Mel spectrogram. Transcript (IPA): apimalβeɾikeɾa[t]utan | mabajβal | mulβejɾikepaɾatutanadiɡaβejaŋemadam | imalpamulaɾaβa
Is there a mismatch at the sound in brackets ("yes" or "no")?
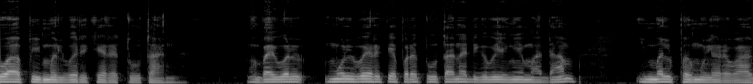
no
